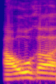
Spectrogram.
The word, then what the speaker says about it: Aura: not perfectly fitting but but Aura is pronounced AA in German but it means the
